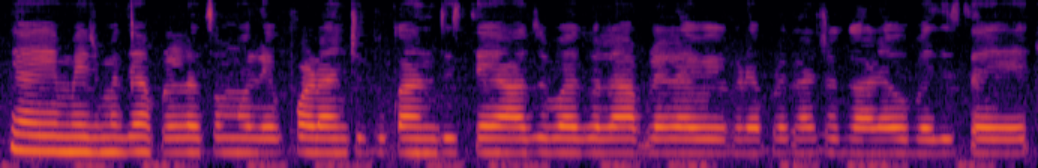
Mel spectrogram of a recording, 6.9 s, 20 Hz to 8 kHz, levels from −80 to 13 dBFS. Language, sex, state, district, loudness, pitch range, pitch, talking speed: Marathi, female, Maharashtra, Dhule, -25 LUFS, 210-220 Hz, 215 Hz, 130 wpm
